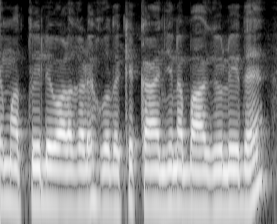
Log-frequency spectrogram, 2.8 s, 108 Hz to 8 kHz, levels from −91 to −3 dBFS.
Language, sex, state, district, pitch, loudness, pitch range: Kannada, male, Karnataka, Bidar, 155 Hz, -12 LUFS, 150-160 Hz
